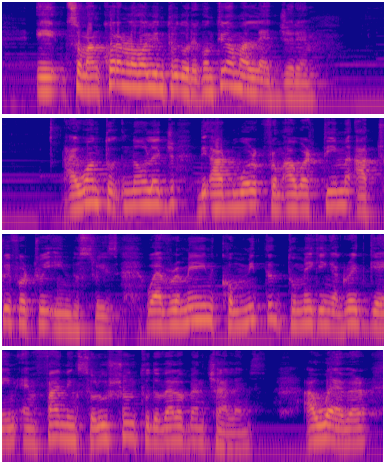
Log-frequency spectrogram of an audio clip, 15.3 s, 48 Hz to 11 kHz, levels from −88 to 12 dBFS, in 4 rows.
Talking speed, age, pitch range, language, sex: 155 wpm, 30-49, 120-145 Hz, Italian, male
